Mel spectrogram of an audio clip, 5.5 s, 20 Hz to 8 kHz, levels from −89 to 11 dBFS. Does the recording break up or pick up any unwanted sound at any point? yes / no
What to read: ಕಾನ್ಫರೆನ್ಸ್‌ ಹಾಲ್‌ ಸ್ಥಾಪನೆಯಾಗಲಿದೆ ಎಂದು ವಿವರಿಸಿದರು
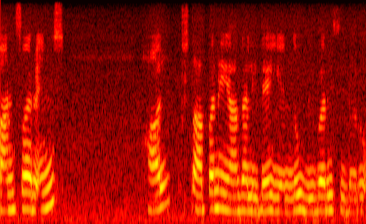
no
